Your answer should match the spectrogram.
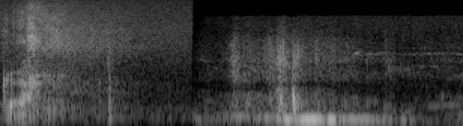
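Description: A lion's low growl on an old film soundtrack, heard briefly in the second half.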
